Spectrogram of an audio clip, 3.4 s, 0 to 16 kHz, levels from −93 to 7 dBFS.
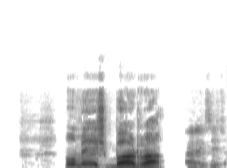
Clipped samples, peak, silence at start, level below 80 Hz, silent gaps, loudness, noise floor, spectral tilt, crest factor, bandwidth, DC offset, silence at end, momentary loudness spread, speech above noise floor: under 0.1%; 0 dBFS; 1 s; -74 dBFS; 2.47-2.77 s; -18 LUFS; -57 dBFS; -3.5 dB/octave; 20 dB; 9 kHz; under 0.1%; 0.15 s; 23 LU; 38 dB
